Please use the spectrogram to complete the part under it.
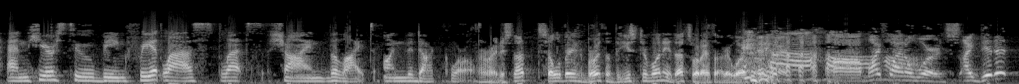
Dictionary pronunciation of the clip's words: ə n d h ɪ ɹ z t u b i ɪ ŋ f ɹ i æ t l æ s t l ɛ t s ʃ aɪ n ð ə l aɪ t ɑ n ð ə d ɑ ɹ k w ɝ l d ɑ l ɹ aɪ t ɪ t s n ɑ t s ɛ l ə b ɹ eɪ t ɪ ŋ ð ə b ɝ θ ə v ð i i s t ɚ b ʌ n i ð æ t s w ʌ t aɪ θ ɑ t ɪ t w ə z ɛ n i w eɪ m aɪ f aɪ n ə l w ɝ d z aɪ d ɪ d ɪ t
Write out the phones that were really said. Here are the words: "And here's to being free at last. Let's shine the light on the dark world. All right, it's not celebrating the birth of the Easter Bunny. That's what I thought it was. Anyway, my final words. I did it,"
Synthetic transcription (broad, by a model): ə n h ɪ ɹ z t u b i ɪ ŋ f ɹ i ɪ t l æ s t l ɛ t s ʃ aɪ n ð ə l aɪ t n ð ə d ɑ ɹ k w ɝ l l ɹ aɪ t ɪ t s n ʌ t s ɛ l ə b ɹ eɪ t ɪ ŋ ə b ɝ θ ə v ð i i s t ɚ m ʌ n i ð æ t s w ʌ t aɪ θ ɑ t ɪ t w ə z m aɪ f aɪ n l w ɝ d z aɪ d ɪ d ɪ t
